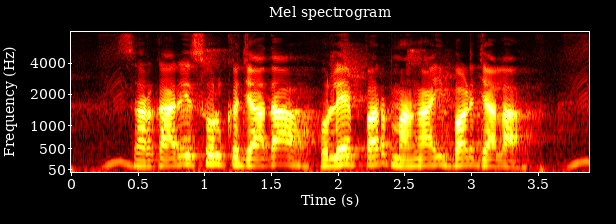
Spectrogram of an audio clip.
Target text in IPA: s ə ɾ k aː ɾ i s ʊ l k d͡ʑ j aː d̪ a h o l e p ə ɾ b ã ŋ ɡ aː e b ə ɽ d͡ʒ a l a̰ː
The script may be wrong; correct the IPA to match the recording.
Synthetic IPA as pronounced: s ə ɾ k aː ɾ i s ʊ l k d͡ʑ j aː d̪ a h o l e p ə ɾ m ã ŋ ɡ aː i b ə ɽ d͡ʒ a l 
